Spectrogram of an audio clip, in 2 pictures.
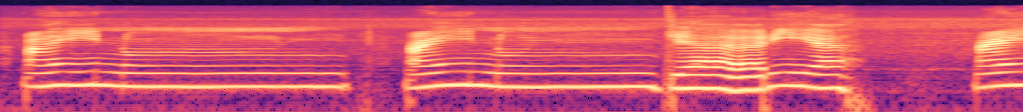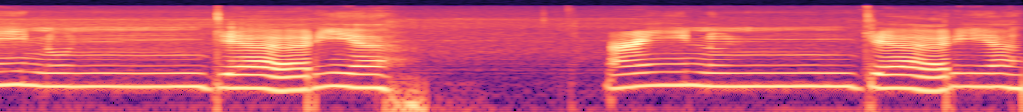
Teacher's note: nggak jelas nunnya gitu. Jadi dia samar ya. Masuk ke jimnya juga.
